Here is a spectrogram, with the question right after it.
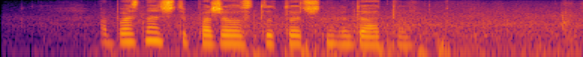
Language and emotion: Russian, neutral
